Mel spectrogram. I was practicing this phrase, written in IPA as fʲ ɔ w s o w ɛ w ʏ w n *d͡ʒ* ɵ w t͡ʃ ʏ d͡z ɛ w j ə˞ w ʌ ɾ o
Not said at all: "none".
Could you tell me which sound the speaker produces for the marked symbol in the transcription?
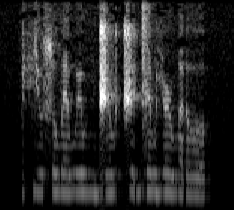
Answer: d͡ʒ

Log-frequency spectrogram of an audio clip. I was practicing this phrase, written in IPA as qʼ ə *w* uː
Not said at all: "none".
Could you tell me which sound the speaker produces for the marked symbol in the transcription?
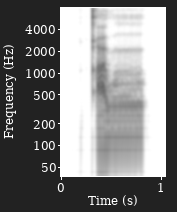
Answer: w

